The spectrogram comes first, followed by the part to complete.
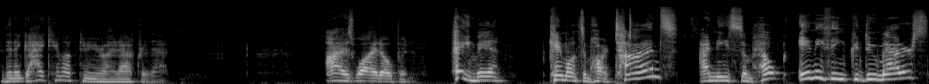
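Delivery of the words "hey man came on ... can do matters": acted, upbeat, unashamed, bright, high, energetic. Speaker retells a man coming up to ask for help, imitating his energetic, shameless ask. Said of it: "just energy, no shame".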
